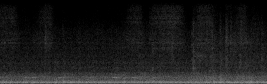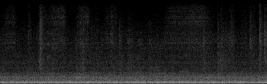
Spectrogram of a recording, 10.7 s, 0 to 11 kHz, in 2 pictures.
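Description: Osaka Metro 66 series electric train running at speed between stations, heard from inside the car: a steady rumble of wheels on the rails, with a few short clicks as the wheels pass over rail joints.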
